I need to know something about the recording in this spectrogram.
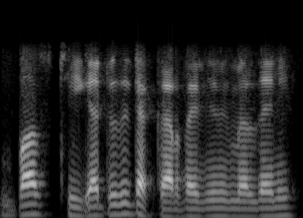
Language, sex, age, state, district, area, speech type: Punjabi, male, 18-30, Punjab, Shaheed Bhagat Singh Nagar, urban, conversation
